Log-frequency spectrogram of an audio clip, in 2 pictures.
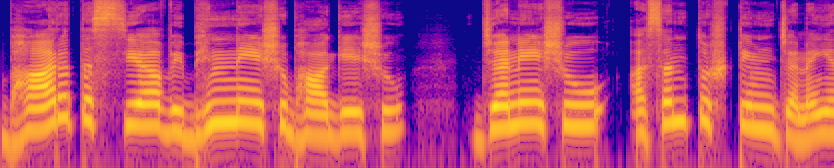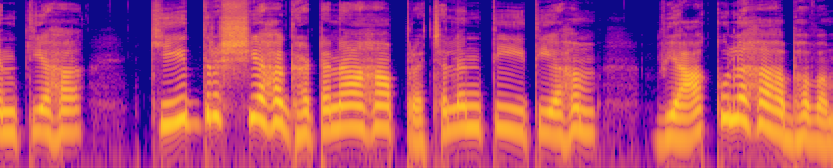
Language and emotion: Sanskrit, sad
